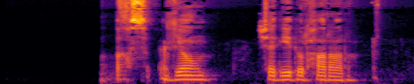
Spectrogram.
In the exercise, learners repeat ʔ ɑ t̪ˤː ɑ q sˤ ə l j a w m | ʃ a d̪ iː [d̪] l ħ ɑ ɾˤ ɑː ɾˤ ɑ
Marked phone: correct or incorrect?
correct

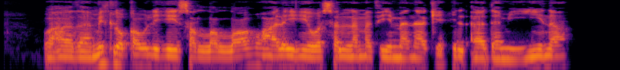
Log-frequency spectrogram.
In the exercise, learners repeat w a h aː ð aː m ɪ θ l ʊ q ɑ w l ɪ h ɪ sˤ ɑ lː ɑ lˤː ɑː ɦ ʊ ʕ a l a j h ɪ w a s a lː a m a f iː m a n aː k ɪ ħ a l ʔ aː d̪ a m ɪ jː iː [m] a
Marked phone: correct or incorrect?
incorrect: n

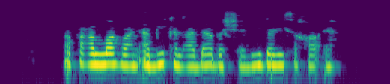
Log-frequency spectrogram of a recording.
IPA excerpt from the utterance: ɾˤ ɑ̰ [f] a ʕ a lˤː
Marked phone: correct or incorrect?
correct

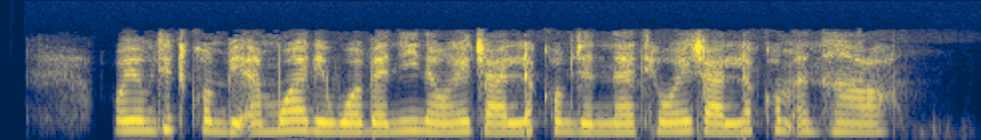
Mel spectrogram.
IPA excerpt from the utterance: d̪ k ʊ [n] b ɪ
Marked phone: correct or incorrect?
incorrect: m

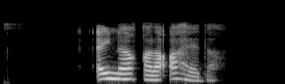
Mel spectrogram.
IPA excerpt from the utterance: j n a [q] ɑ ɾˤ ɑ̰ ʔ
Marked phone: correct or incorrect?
correct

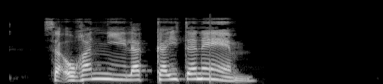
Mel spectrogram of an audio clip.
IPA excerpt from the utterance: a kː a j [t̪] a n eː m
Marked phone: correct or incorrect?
correct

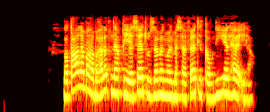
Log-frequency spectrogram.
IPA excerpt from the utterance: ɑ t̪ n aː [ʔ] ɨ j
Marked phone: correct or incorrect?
incorrect: q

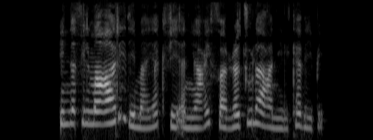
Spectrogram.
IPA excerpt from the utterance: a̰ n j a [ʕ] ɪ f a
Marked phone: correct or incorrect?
correct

